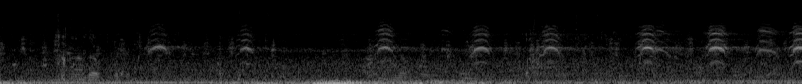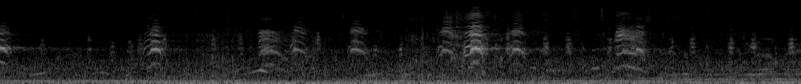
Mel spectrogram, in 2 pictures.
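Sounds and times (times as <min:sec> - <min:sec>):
water birds calling: 0:00.0 - 0:16.0
low rumble: 0:02.4 - 0:05.9.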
